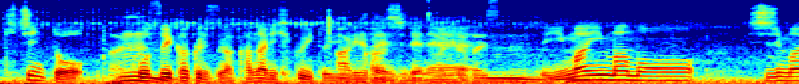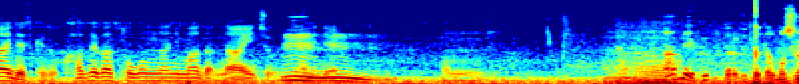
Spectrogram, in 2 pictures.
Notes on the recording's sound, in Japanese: 収録地： さいたま市 秋ヶ瀬公園 バイクロア会場。突撃レポート。収録地： さいたま市 秋ヶ瀬公園 バイクロア会場。収録機材： ZOOM F3 (レコーダー)、 ZOOM ZSG-1, AKG D5（マイク）。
